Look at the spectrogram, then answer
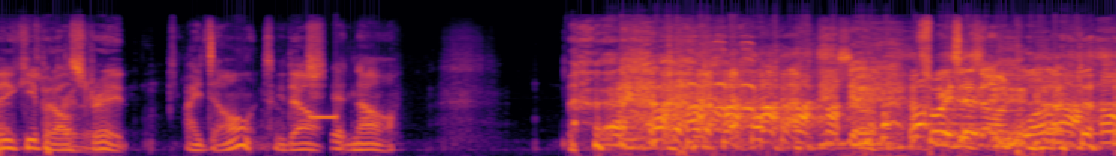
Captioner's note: laughter and chatter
